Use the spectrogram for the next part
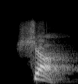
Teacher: तेजी से हवा बाहर निकलती है और मुंह में रगड़ खाती है, और इस रगड़ की वजह से हवा गर्म करती है, यानी उष्मा निकलती है, ऊष्म व्यंजन कहलाते हैं।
